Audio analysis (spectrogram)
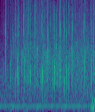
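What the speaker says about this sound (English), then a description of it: "That is clapping." A group of people clapping hands together, a steady, dense patter of applause with no voices over it.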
